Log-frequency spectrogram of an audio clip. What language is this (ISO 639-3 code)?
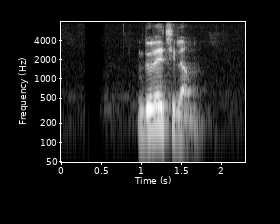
ben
